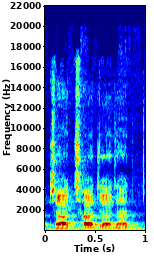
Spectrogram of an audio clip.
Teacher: च, छ, ज, झ कहाँ से निकलता है? तालु से निकलता है।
